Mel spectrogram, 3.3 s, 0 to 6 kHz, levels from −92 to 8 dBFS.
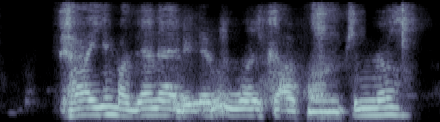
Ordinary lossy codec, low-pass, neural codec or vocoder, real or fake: AAC, 48 kbps; 5.4 kHz; codec, 32 kHz, 1.9 kbps, SNAC; fake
